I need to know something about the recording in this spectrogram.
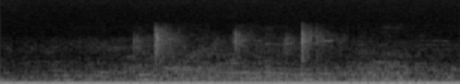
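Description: Billiard balls knock together with hard clacks.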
